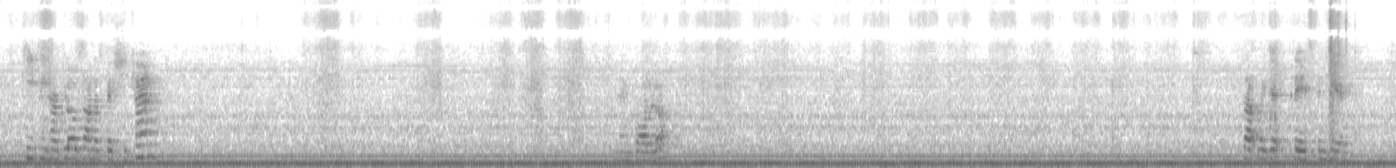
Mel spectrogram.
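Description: A plastic gown rustles and crinkles as it is handled.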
